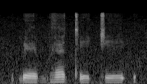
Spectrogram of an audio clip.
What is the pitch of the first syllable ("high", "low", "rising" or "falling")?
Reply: low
